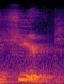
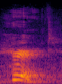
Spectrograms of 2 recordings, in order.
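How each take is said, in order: First: The vowel sounds like the vowel in 'here'. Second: The vowel sounds like the vowel in 'her'. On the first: The speaker calls it wrong. "Many people want to say heard. That's not correct" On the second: The speaker calls it right. "The correct pronunciation is heard"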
